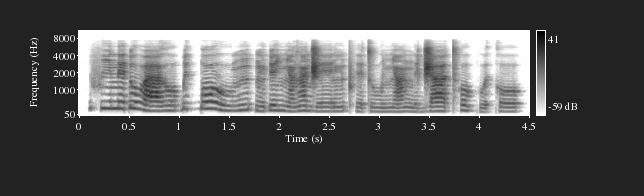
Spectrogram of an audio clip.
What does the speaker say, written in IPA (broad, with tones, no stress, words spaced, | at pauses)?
fiː˦ne˦ɗo˦ βaː˨ ɣo˨ɓɪ˦ ɡ͡bɔ˦ɣuː˨ ŋĩ˦k͡pĩ˨ɗe˦ ɲã˨zã˦d͡ʒeː˨ ɾĩ˨˦pʰɪ˨tuː˨ɲã˨˦ ŋɪ˨d͡ʒaː˦ tʰo˦ kʷɛ˨ko˦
